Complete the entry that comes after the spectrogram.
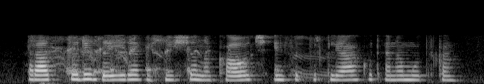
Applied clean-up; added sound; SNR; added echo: none; Cough; 14 dB; none.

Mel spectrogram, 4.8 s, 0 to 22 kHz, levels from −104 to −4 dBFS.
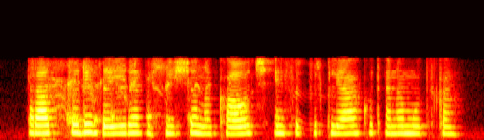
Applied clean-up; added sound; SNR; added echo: neural mask model RNNoise.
